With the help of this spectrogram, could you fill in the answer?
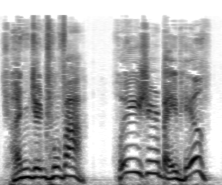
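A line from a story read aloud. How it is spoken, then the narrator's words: Powerful loud shout. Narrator (Chinese): 运丹田之气，大声喊道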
